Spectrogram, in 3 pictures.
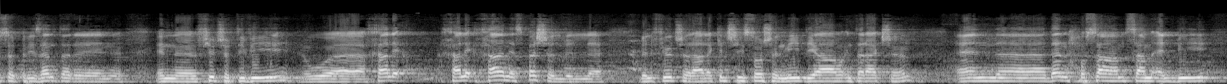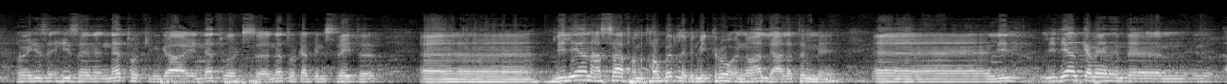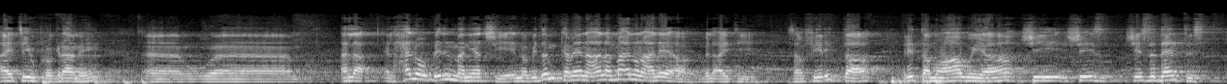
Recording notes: Last Friday, the lebanese geeks community met at GeekFest Beirut that was un-organized by the maniachis. I was there with my recorder.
